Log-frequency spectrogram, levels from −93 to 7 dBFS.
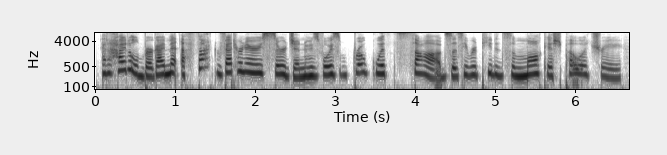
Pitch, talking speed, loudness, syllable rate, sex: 275 Hz, 170 wpm, -16 LUFS, 5.5 syllables/s, female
